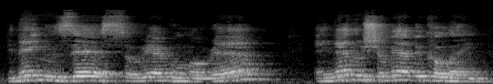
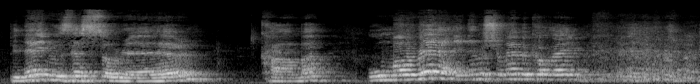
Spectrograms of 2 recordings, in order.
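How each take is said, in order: First: It runs on without a pause after sorer. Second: It breaks with a pause after sorer.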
